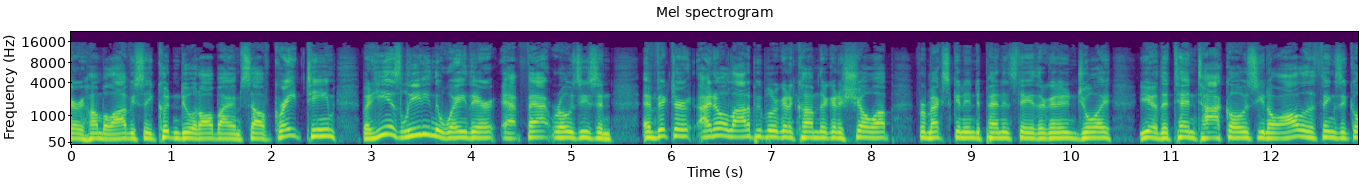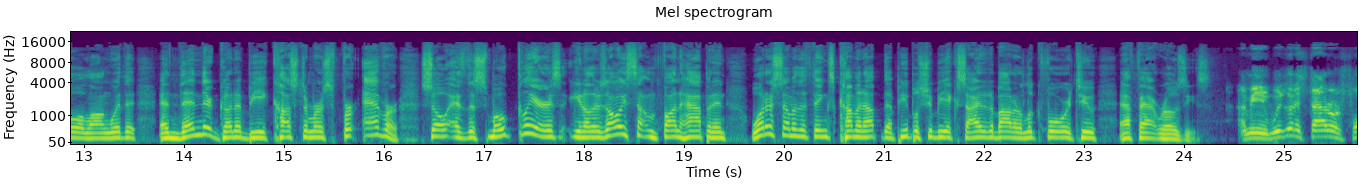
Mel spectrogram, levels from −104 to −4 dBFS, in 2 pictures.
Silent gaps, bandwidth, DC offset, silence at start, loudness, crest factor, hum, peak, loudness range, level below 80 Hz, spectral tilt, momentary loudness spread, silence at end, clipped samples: none; 15 kHz; under 0.1%; 0 s; -17 LUFS; 14 dB; none; -2 dBFS; 1 LU; -52 dBFS; -6 dB/octave; 4 LU; 0 s; under 0.1%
